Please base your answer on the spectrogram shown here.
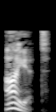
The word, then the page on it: eyot: British English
